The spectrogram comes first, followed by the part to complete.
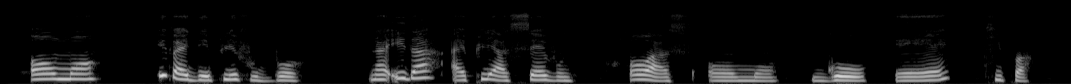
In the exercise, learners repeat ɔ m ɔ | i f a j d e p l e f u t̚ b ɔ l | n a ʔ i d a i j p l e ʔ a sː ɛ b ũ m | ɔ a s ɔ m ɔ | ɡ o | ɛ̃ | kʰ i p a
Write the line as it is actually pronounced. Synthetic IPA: ɔ m ɔ | i f a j d e p l e f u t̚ b ɔ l | n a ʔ i d a a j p l e a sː ɛ v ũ n | ɔ a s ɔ m ɔ | ɡ o | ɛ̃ | kʰ i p a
